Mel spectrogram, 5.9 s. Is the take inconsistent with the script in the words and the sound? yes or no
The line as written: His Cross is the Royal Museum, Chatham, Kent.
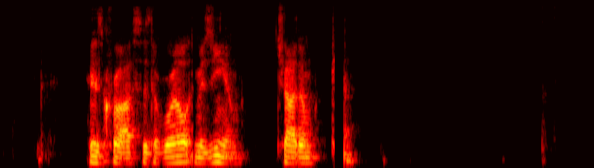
yes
